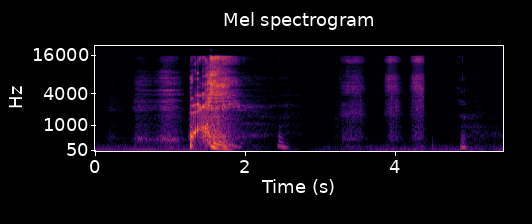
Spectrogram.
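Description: One loud explosive sneeze with a sharp intake before it, followed by several short nasal sniffs and snuffles of a runny nose.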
